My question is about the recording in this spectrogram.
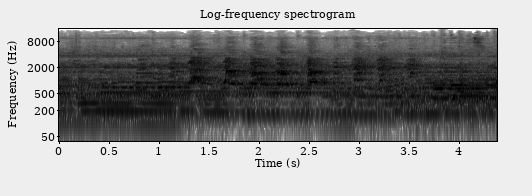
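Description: Live gypsy jazz from acoustic guitars and double bass, with held low notes under a run of short, sharp notes in the middle.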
